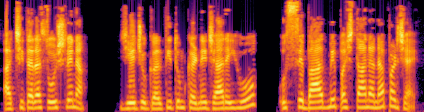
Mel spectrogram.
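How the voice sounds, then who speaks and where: A woman voicing a meddling, quarrelsome neighbour in an animated storybook tale, needling and bossy. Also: mid-range voice, fairly quick, no room sound, studio quality, natural voice.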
